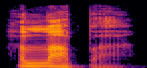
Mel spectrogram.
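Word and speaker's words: Jalapa: flesh is air to halapa is pronounced as though it were spelled with an H with a soft sound to the a halapa there are many cotton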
